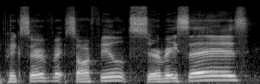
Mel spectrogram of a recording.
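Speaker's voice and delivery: loud, high, drawn-out announcer call; hammy quiz-host shout; game-show host. Pretend. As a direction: build suspense for the answer reveal. Imitating a game-show host reveal.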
